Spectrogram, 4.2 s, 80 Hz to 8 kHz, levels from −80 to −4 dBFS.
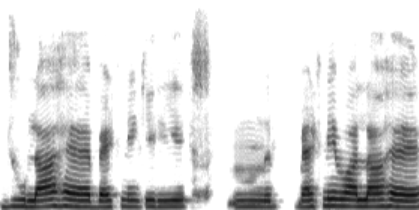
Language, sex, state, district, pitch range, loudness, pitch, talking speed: Hindi, male, Bihar, Araria, 230-245 Hz, -13 LUFS, 235 Hz, 130 wpm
